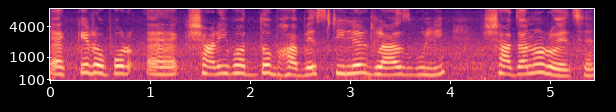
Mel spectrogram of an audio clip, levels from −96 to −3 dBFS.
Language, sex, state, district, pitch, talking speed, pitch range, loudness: Bengali, female, West Bengal, Dakshin Dinajpur, 270 Hz, 120 wpm, 245-295 Hz, -15 LUFS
